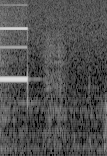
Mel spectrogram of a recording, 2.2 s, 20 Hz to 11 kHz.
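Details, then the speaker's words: Audi RS5 with a suspected V8 problem: a single dashboard chime at ignition warns of low battery charge; afterwards the car won't crank, only relay clicking, and the owner suspects a blown starter fuse. "Low battery charge."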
